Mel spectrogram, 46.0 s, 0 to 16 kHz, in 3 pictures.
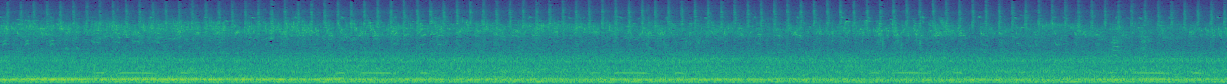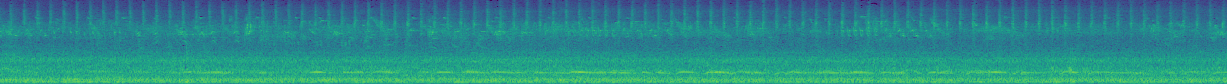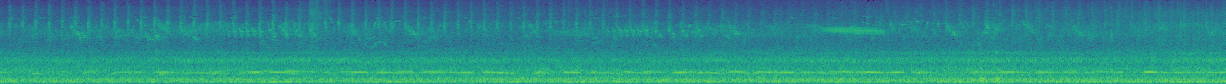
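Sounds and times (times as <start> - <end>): wavering mid-pitched drone: 0.0 - 15.8, 17.4 - 46.0
distant traffic hum: 0.0 - 46.0
swallows twittering: 0.0 - 46.0.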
